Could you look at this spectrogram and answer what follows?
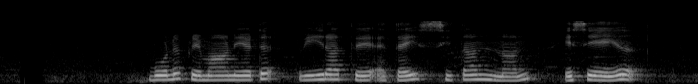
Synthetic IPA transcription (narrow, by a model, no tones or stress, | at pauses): bonəpɾemaːnejəʈəʋiːɾat̪ʋejʔæ̰t̪ɐjsit̪anːan | eseːjə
